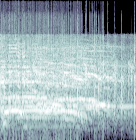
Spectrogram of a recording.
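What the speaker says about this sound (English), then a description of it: "give her a cheer this time!" A crowd of children cheers and shouts loudly and continuously, a bright sustained roar that fades slightly toward the end.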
